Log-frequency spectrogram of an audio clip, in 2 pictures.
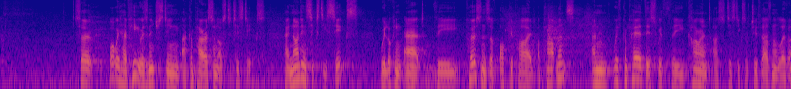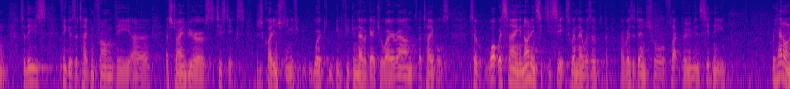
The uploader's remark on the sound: SAF2016 Central Park Chats. Recorded at the 2016 Sydney Architecture Festival at Central Park.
